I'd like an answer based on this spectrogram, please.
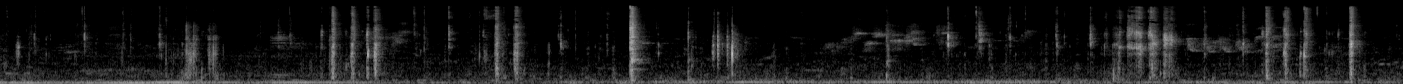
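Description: Cooked snails being eaten by hand: irregular sharp clicks of the shells being picked up and handled, with short squeaky sucking slurps as the meat is sucked from the shells, over a low steady hum.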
